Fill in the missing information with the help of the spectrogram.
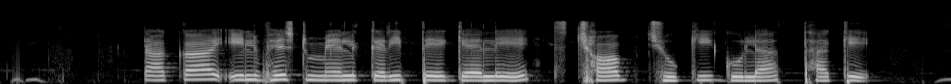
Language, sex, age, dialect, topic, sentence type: Bengali, female, 18-24, Jharkhandi, banking, statement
